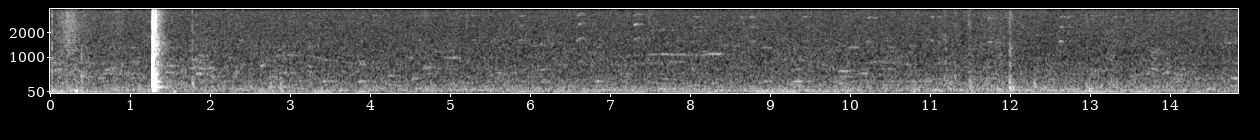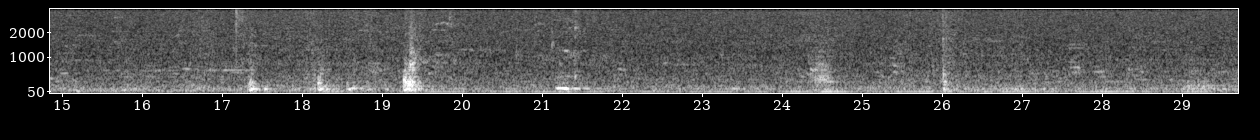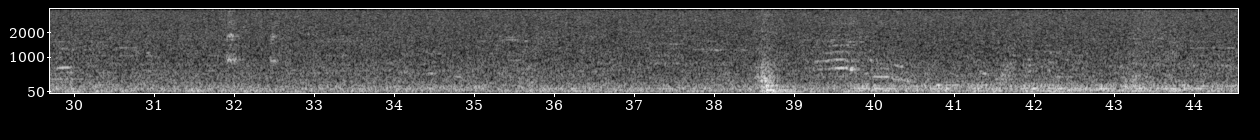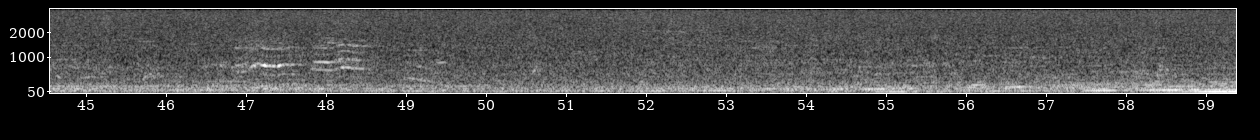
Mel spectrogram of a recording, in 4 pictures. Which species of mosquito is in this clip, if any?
no mosquito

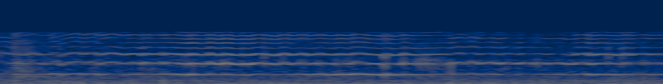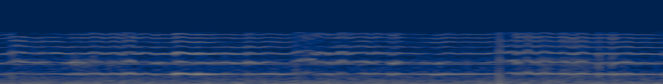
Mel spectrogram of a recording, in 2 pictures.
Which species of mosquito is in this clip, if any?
mosquito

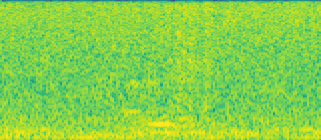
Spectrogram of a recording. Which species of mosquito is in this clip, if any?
Anopheles gambiae s.s.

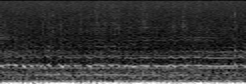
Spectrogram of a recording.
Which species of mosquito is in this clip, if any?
Anopheles gambiae s.l.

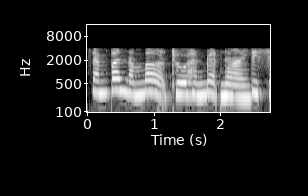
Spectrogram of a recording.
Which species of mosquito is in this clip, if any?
no mosquito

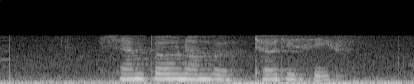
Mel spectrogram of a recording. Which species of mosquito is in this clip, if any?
no mosquito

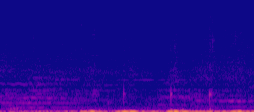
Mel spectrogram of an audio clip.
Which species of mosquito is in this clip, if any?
Anopheles squamosus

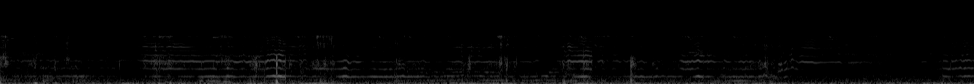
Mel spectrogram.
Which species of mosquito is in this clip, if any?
mosquito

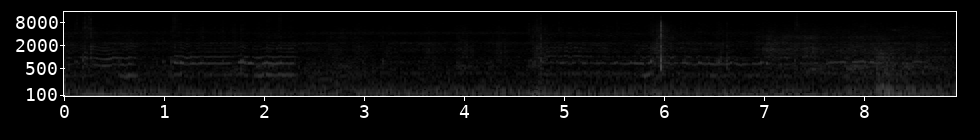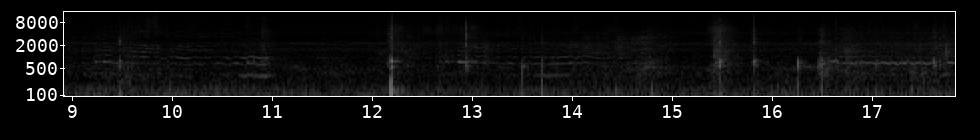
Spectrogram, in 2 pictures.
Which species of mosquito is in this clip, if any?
Mansonia africanus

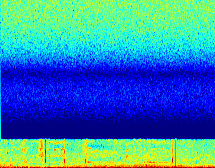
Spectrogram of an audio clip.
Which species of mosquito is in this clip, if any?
no mosquito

